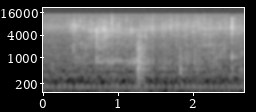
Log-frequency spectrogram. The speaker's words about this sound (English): So they're done. So I'm gonna cheat here a little bit. I'm gonna pour off the juice.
